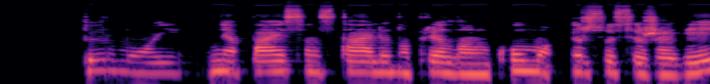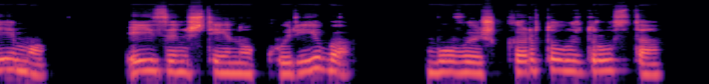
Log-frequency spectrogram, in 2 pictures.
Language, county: Lithuanian, Vilnius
